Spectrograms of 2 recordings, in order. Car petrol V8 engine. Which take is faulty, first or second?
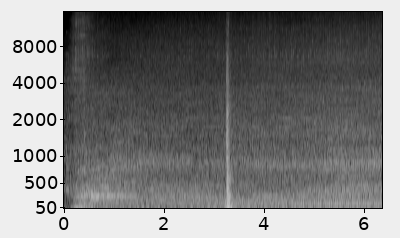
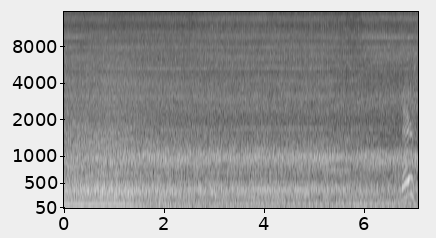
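second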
